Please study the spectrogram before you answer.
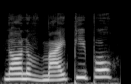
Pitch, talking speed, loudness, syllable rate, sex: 255 Hz, 180 wpm, -14 LUFS, 4.4 syllables/s, female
